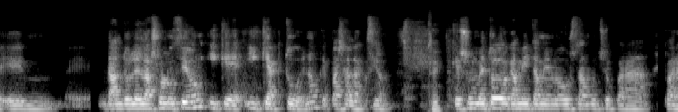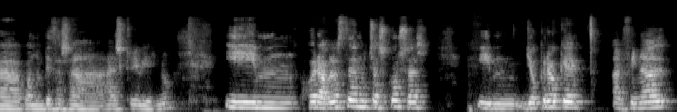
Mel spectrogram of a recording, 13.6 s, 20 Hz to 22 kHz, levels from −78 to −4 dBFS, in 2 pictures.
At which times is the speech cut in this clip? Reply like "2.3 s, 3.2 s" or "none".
0.9 s, 6.6 s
